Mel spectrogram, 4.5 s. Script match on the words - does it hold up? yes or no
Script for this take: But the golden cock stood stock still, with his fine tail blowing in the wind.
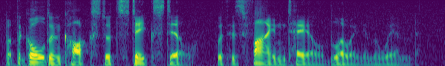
no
